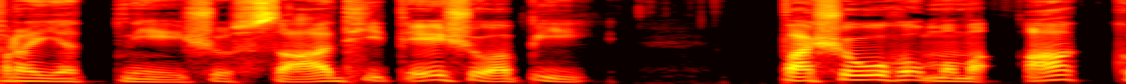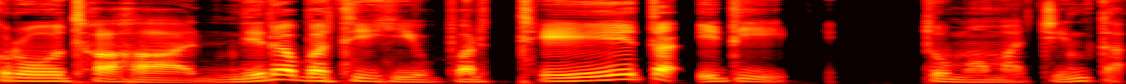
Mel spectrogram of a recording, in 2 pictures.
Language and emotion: Sanskrit, fearful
